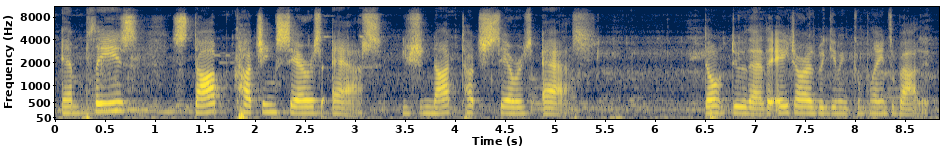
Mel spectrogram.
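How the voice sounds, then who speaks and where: A man's voice: sits high, little pitch movement, unhurried, pushed and bright. A man playing a pleading, mock-stern office boss in an improvised comedic roleplay, scolding with hesitations. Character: pleading, punning male boss scolding an employee.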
